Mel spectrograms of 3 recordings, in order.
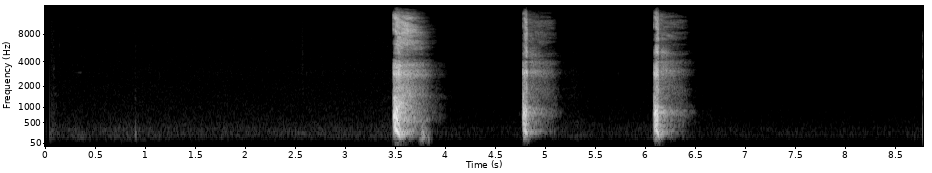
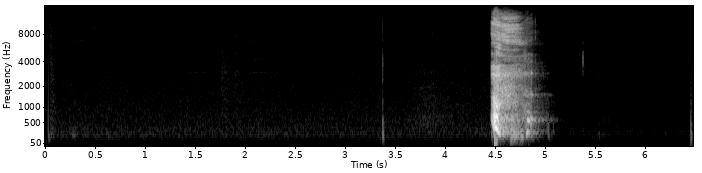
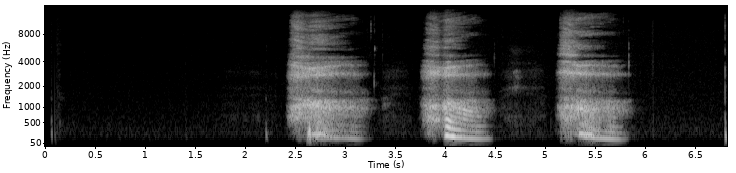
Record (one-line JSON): {"three_cough_length": "8.8 s", "three_cough_amplitude": 28021, "three_cough_signal_mean_std_ratio": 0.15, "cough_length": "6.5 s", "cough_amplitude": 32768, "cough_signal_mean_std_ratio": 0.13, "exhalation_length": "6.8 s", "exhalation_amplitude": 10172, "exhalation_signal_mean_std_ratio": 0.4, "survey_phase": "beta (2021-08-13 to 2022-03-07)", "age": "65+", "gender": "Female", "wearing_mask": "No", "symptom_sore_throat": true, "symptom_onset": "12 days", "smoker_status": "Never smoked", "respiratory_condition_asthma": false, "respiratory_condition_other": false, "recruitment_source": "REACT", "submission_delay": "1 day", "covid_test_result": "Negative", "covid_test_method": "RT-qPCR"}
